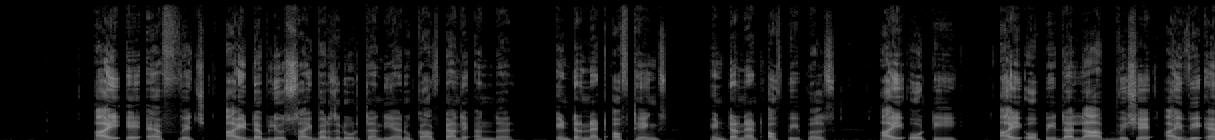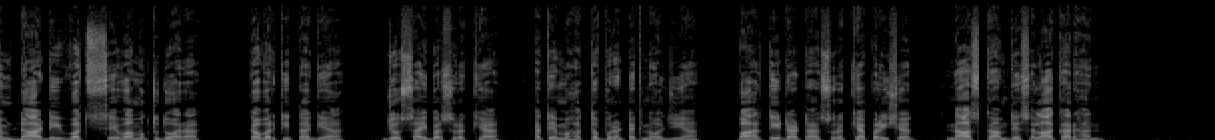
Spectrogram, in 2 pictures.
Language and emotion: Punjabi, neutral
